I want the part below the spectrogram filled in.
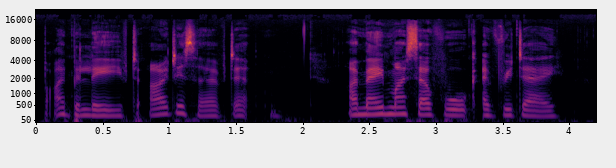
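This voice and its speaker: Moderate pace and ordinary pitch variation in a woman's plain, everyday voice, pitched fairly low. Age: 50s. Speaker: podcast host sharing personal mental health story.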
